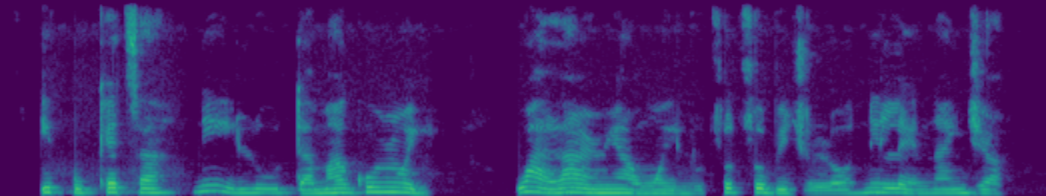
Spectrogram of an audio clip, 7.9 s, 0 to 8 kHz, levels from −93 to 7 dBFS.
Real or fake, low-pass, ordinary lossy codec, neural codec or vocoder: real; none; none; none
